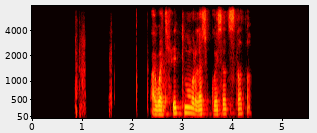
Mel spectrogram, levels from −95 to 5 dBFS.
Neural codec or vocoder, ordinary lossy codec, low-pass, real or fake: codec, 16 kHz, 4 kbps, X-Codec, WavLM features, trained on Multilingual LibriSpeech; Opus, 16 kbps; 7.2 kHz; fake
